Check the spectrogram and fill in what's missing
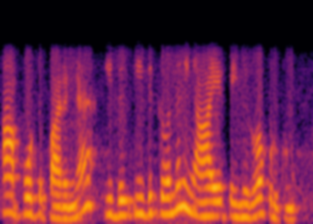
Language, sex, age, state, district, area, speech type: Tamil, female, 30-45, Tamil Nadu, Chengalpattu, urban, conversation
